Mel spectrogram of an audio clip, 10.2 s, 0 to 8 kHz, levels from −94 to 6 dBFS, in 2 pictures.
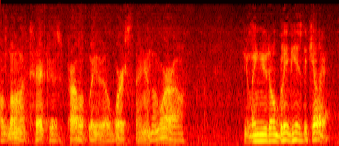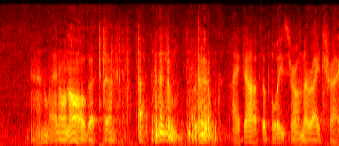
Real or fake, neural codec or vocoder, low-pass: fake; codec, 16 kHz, 2 kbps, FunCodec, trained on LibriTTS, 25 frames a second; 7.2 kHz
